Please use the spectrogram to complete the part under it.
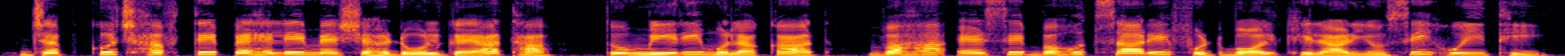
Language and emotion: Hindi, neutral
